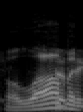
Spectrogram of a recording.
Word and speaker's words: Olamide: So the way you pronounce his name, it's better learn it. – O, like O-H, Llama, as in like the animal, Day. – So it's like a Llama Day. Day.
